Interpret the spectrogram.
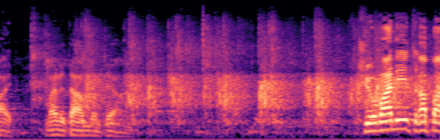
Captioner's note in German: Beifall SPD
